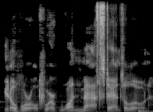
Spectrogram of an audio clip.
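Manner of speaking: low, slow trailer announcer; movie trailer voice. Acted. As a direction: intone it like an epic trailer.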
